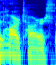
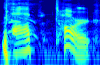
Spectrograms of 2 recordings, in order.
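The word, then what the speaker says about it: Pop-Tart: yeah there you go you didn't say partars oh you know you you say oh it's a part-time it's pop tart yeah yeah yeah i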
